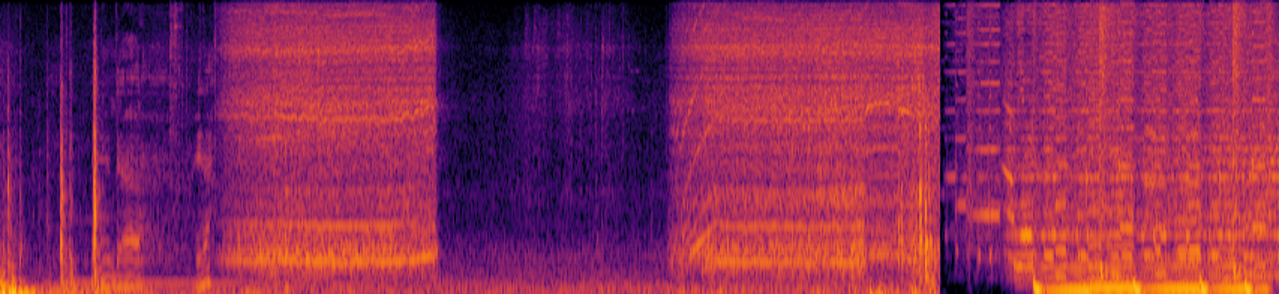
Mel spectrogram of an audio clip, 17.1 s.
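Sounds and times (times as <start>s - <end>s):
electric chainsaw cutting wood: 2.9s - 5.9s, 8.9s - 12.6s.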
